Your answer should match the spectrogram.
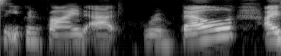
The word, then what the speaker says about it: Rebelle: I'm also on there showing you all of the special, unique things that you can find at Rebelle.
